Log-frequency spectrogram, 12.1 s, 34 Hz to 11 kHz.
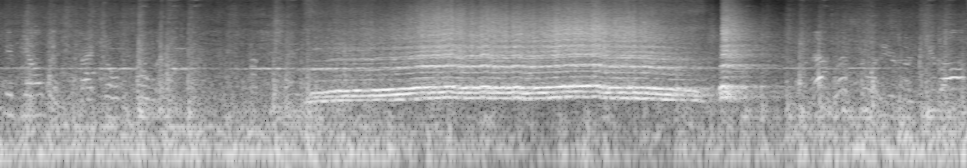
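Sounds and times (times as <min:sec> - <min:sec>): train rumbling: 0:00.0 - 0:12.0
steam locomotive whistle: 0:03.4 - 0:09.7.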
